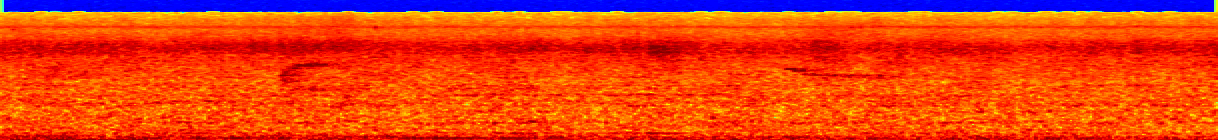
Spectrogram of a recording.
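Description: Two short, faint bird calls, each a quick falling whistle, about a second and a half in and again about four seconds in, over a steady low hum and high hiss.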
